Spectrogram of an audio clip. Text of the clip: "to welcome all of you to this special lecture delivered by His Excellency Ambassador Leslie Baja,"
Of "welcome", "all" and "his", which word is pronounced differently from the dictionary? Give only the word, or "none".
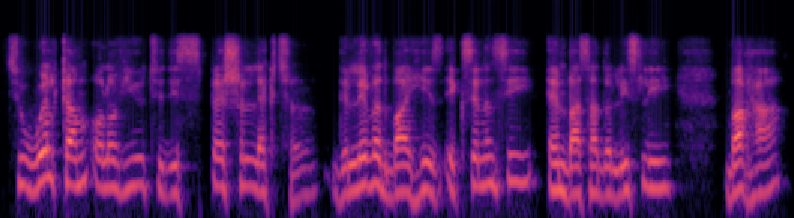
none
